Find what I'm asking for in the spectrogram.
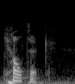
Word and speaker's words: Celtic: And during the break, Fred, you mentioned to me that Celtic is properly pronounced Celtic.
